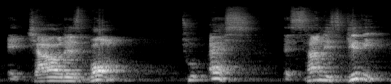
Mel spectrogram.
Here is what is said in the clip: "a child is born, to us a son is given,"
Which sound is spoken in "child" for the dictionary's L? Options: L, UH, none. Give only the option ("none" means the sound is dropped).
L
